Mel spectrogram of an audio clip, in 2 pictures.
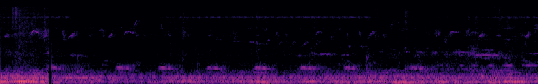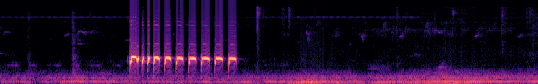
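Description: Zebra dove (perkutut) cooing: a quick run of about nine short staccato coo notes lasting about two seconds near the middle, with faint bird chirps scattered in the background.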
